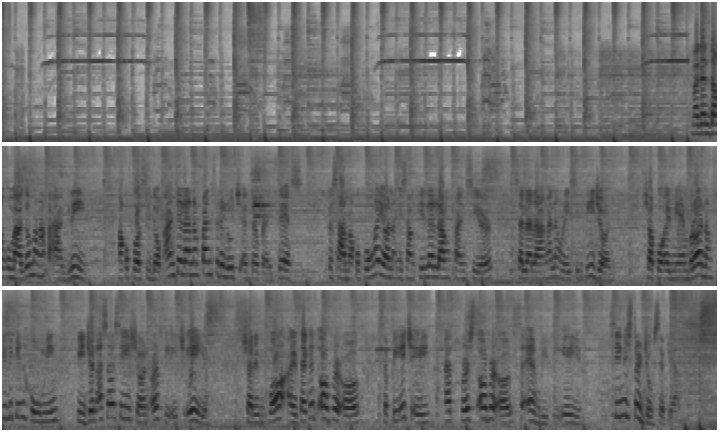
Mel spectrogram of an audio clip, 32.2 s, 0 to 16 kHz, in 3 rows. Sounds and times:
Music: 0.0 - 32.1
Speech: 10.4 - 31.7.

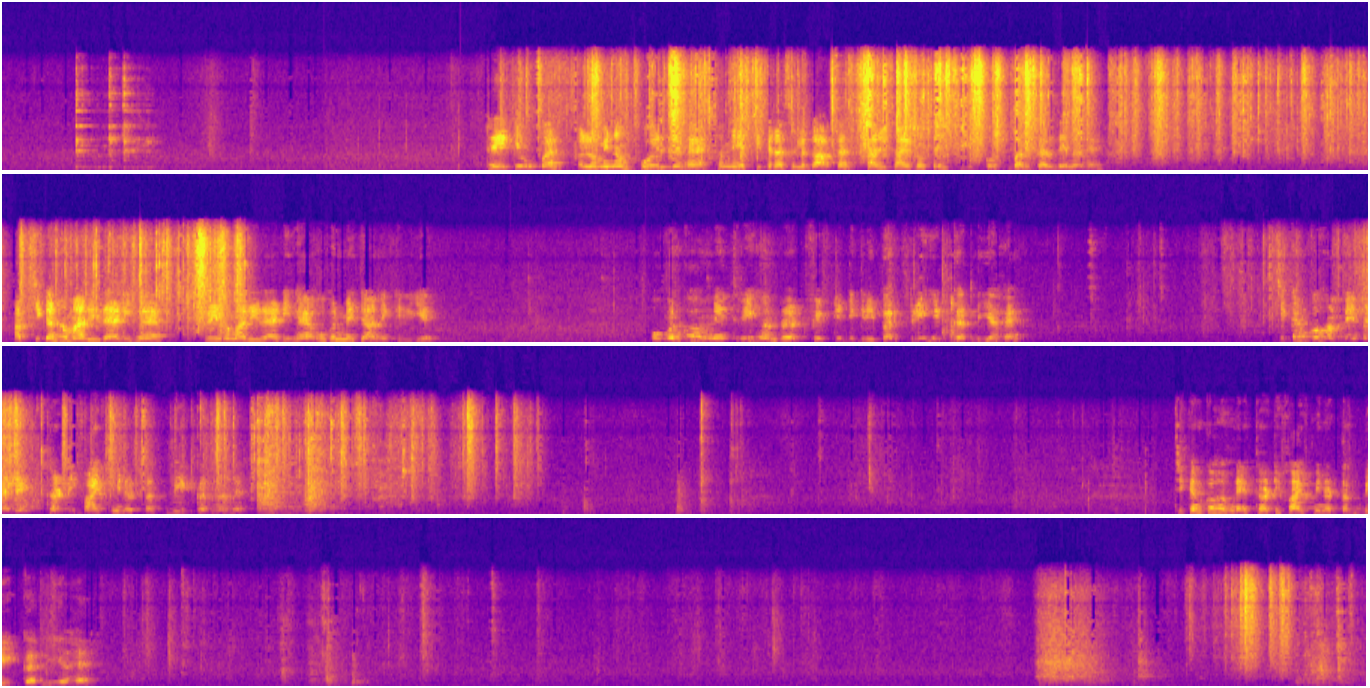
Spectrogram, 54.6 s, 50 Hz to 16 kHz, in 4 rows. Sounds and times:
Speech: 4.8 - 11.1, 13.8 - 18.1, 20.2 - 24.0, 26.4 - 29.8, 39.1 - 42.0.

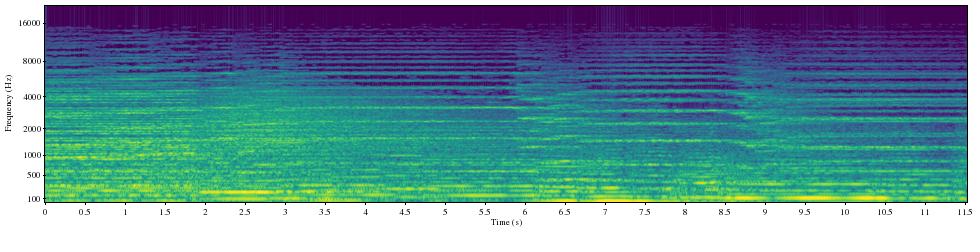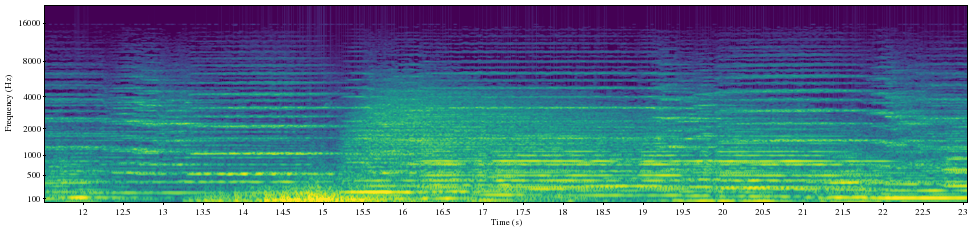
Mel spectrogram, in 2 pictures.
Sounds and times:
Music: 0.0 - 23.0.

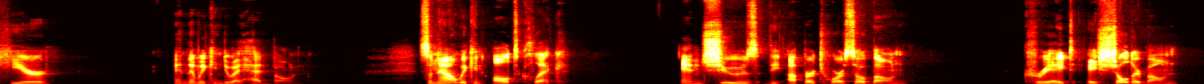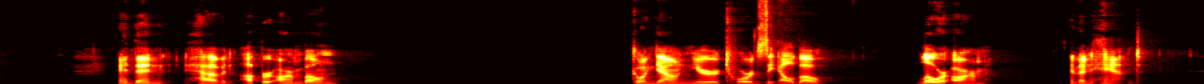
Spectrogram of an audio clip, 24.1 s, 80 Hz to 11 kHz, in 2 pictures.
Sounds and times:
Speech: 0.0 - 0.6, 1.7 - 3.1, 4.2 - 5.7, 6.8 - 9.2, 10.2 - 11.8, 13.2 - 15.5, 18.4 - 20.4, 21.2 - 22.0, 22.8 - 23.6.

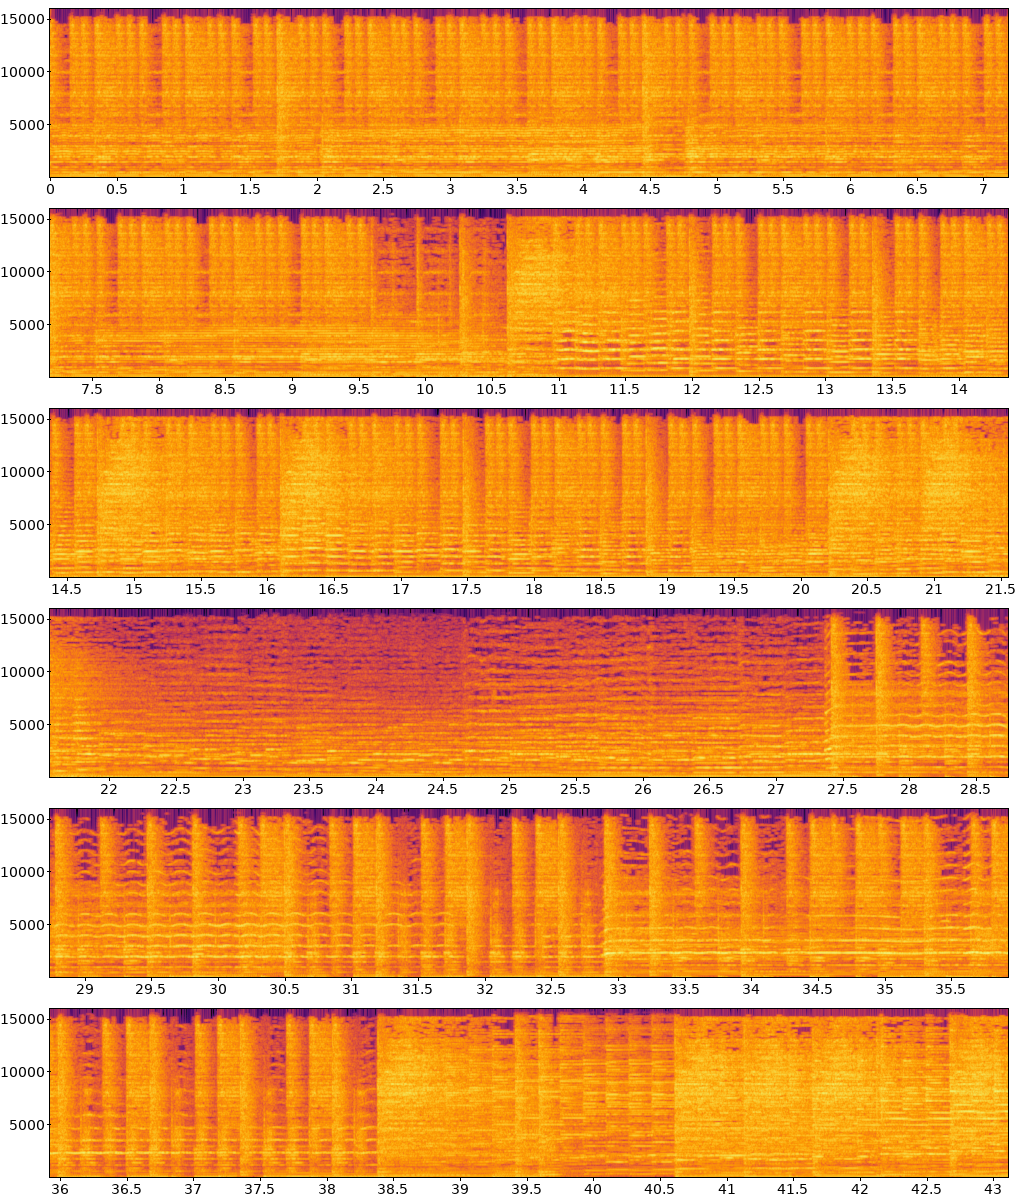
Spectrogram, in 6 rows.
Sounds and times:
Violin, fiddle: 0.0 - 38.0.

